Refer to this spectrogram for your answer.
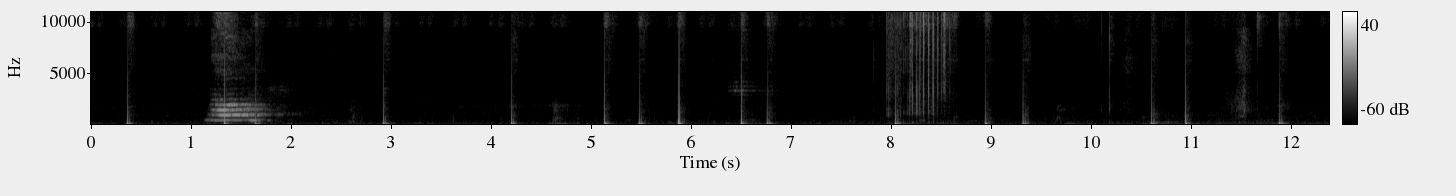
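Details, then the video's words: Cat playing with a kitten indoors gives one short harmonic meow near the start, followed by a brief hissing burst later, amid frequent sharp tapping clicks throughout. "cat playing with Kitten"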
